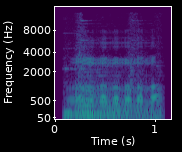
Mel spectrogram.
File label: making funny sounds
